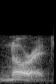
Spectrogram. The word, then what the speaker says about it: Norwich: Northwich, England. The British pronounce it Norwich.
